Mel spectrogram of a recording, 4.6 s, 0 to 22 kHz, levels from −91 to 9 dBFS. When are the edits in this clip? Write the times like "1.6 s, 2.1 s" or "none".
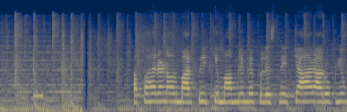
1.0 s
